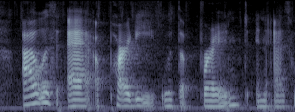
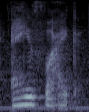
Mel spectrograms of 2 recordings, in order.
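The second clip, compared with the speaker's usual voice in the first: ordinary delivery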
